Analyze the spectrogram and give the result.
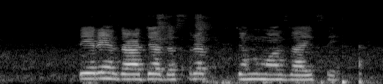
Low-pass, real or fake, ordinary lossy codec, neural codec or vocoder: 10.8 kHz; real; Opus, 64 kbps; none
